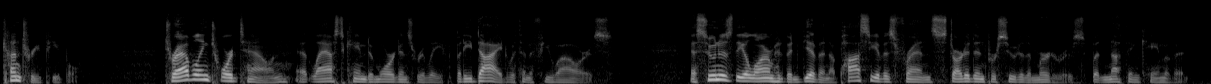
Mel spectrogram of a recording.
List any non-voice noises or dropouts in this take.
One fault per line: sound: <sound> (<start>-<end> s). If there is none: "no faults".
no faults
